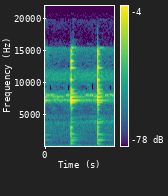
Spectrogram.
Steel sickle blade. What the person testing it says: pasti berbunyi Ting Ting Ting itu pertanda Bahannya bagus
